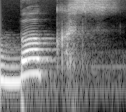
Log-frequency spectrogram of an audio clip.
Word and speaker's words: box: À votre avis, dans le mot box, quel son fait la lettre X? X, X, S, Z ou X est muet? Oui, c'est ça. X fait le son X dans box.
